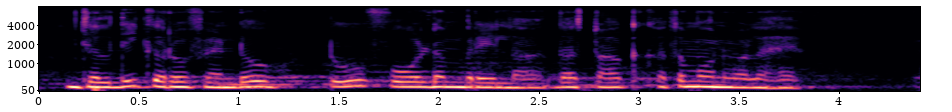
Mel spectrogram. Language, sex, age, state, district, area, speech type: Punjabi, male, 18-30, Punjab, Tarn Taran, urban, read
